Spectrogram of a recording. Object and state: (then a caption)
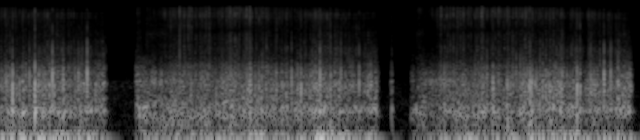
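Foam microphone windscreen being scratched. Long blue acrylic nails lightly scratch and tap the sides of a black foam microphone windscreen. The result is a dense, muffled, bass-heavy rustling and scraping with soft taps mixed in. It stops briefly twice before resuming.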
